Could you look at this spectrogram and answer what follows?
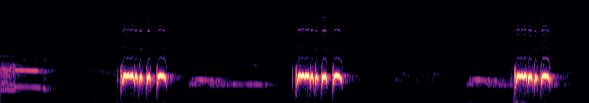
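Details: Local zebra dove singing briskly: three loud phrases of fast, rolling, stuttered coos, about two seconds apart. Each is linked by quiet, level, drawn-out notes.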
